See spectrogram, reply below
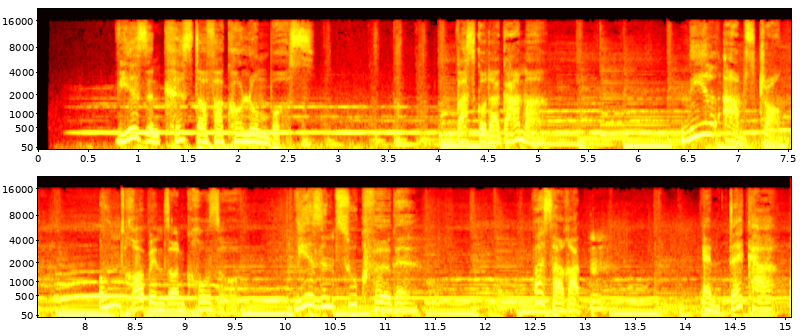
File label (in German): tv spot; der urlaub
